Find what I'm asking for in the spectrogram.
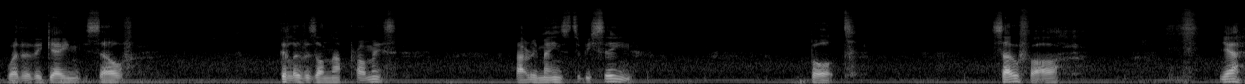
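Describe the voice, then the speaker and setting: A man chatting casually and solo as a podcast host while out walking, in a halting, understated way with pauses and hesitations. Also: sits low. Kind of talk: casual rambling chat recorded while out walking. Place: outdoors, walking to and in a park. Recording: steady background noise, outdoor ambience.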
